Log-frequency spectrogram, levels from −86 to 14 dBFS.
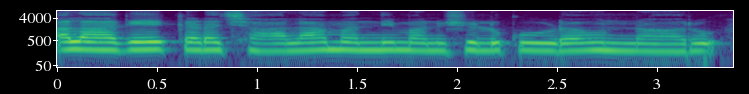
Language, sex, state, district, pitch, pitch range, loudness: Telugu, female, Telangana, Hyderabad, 210 Hz, 200-215 Hz, -16 LUFS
